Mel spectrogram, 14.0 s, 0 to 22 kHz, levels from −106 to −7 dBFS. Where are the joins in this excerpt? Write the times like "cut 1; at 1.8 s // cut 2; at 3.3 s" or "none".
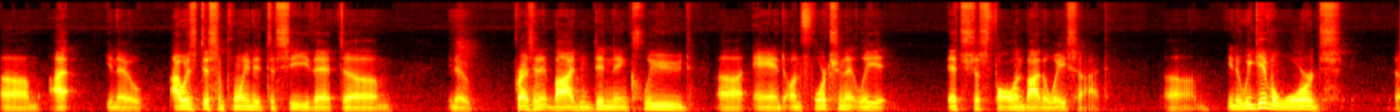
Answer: cut 1; at 7.1 s // cut 2; at 11.5 s

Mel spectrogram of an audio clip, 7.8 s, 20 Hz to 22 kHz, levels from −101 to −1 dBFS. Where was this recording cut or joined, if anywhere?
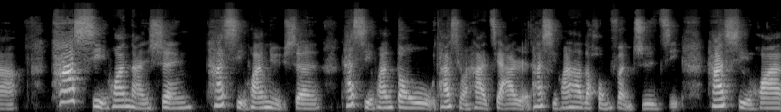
none

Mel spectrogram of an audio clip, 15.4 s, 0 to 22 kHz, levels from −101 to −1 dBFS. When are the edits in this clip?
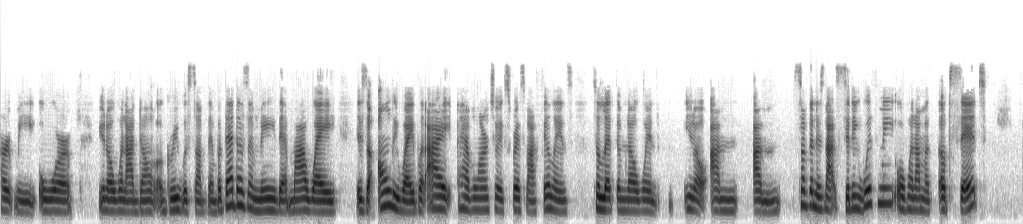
cut 1; at 12.9 s // cut 2; at 14.0 s

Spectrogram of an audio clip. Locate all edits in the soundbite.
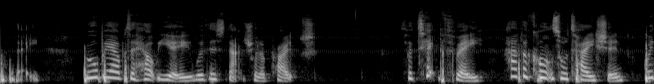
none

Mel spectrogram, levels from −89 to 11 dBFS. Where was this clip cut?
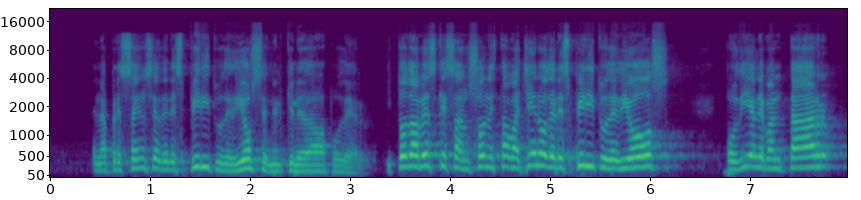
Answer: cut 1; at 3.3 s

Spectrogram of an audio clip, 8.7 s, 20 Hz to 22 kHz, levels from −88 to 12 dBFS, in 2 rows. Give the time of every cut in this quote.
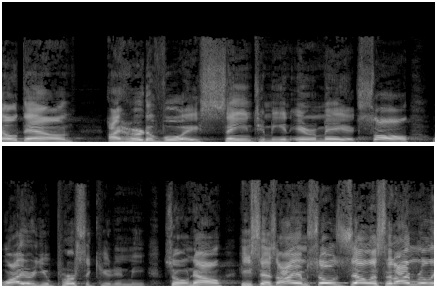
cut 1; at 3.5 s // cut 2; at 5.9 s

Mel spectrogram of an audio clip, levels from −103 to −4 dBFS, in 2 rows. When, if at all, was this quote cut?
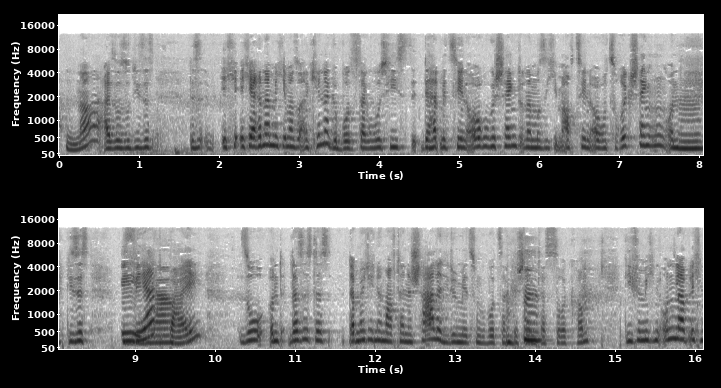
cut 1; at 8.8 s

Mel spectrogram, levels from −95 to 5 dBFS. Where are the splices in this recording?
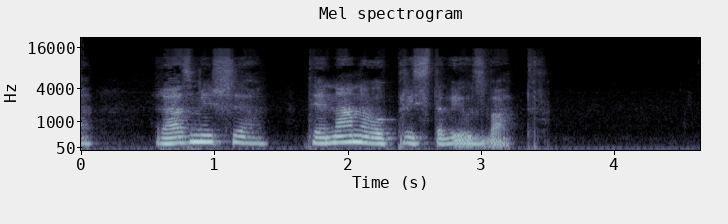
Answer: cut 1; at 1.5 s

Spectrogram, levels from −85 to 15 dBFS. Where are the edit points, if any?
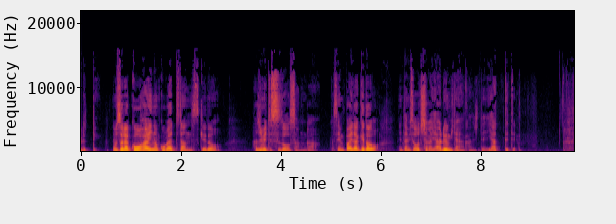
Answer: none

